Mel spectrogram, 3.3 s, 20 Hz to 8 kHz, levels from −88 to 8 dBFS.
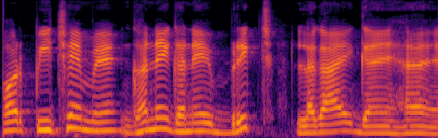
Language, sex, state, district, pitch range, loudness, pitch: Hindi, male, Jharkhand, Ranchi, 145-205 Hz, -15 LUFS, 180 Hz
